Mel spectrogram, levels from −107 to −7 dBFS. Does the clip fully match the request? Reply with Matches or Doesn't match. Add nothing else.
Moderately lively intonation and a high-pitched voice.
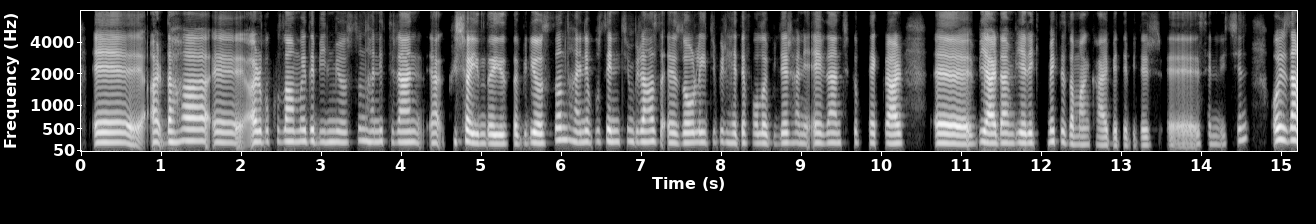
Doesn't match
